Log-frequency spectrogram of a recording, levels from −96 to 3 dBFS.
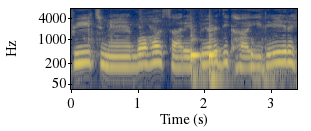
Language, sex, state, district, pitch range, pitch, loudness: Hindi, female, Madhya Pradesh, Umaria, 160-215 Hz, 185 Hz, -19 LUFS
